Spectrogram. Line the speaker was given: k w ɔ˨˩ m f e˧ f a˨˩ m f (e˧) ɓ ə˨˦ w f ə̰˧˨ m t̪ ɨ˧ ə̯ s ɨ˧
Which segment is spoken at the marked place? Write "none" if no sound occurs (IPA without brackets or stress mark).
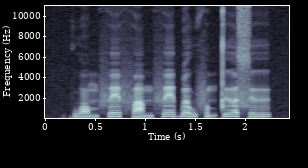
e˧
